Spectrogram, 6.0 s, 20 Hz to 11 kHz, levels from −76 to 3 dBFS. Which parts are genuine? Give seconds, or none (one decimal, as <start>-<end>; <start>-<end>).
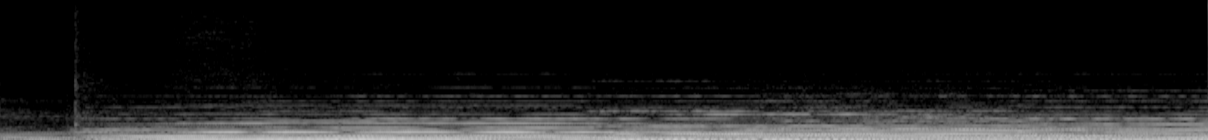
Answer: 0.0-3.8; 5.1-6.0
